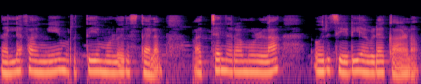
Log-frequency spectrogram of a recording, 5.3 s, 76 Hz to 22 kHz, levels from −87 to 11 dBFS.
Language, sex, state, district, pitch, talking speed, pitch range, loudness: Malayalam, female, Kerala, Kollam, 185 Hz, 125 wpm, 175-195 Hz, -17 LUFS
